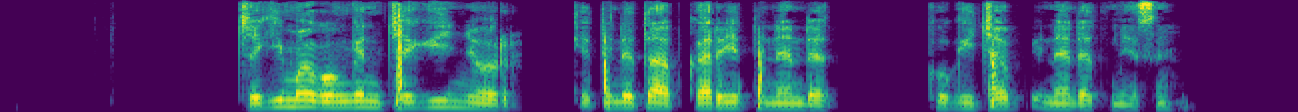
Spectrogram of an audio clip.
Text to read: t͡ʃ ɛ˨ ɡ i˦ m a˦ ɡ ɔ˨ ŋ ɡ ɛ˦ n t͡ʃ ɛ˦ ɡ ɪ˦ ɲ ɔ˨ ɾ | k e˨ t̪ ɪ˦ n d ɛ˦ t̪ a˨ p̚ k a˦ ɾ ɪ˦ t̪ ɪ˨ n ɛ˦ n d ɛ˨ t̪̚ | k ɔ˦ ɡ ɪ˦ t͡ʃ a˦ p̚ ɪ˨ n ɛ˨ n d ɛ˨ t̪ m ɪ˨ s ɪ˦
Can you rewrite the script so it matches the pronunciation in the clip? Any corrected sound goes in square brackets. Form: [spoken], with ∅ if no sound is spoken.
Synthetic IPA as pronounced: t͡ʃ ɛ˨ ɡ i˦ m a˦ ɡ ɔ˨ ŋ ɡ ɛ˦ n t͡ʃ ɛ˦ ɡ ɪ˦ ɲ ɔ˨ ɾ | k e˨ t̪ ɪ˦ n d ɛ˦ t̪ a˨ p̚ k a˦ ɾ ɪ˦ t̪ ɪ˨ n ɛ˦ n d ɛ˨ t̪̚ | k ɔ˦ ɡ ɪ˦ t͡ʃ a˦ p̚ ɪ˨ n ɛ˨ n d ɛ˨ t̪ m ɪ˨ s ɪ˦

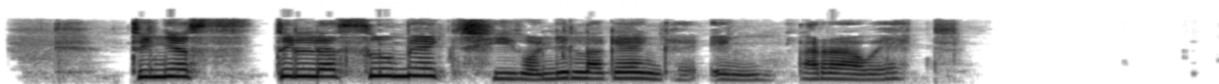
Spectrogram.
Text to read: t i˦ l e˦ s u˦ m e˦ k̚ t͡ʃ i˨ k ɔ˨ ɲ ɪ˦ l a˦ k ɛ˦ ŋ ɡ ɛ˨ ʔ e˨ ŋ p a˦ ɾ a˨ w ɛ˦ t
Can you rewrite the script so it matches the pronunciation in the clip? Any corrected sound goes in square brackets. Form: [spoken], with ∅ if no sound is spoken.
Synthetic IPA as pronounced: t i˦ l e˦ s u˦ m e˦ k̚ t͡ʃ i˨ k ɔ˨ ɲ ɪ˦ l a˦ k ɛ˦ ŋ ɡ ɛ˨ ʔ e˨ ŋ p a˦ ɾ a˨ w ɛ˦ t

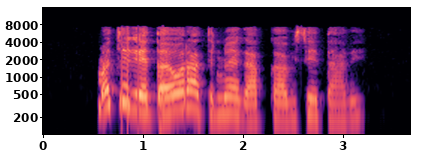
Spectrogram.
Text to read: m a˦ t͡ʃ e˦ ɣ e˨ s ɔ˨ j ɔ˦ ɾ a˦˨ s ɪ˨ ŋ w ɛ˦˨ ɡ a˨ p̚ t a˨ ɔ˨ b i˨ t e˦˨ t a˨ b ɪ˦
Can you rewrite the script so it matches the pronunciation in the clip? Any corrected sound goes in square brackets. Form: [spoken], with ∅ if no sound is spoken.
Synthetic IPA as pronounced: m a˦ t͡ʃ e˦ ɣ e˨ [t] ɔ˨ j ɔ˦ ɾ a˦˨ [t] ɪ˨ [n] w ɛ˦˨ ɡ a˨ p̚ [k] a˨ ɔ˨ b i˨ [s] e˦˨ t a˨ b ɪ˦

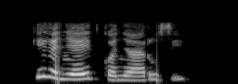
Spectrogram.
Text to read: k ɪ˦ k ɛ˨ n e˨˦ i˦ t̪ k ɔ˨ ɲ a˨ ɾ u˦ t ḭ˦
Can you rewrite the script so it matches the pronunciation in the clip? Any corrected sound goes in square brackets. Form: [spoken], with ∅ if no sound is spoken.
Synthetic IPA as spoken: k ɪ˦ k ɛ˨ [ɲ] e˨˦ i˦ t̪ k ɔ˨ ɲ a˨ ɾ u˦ [s] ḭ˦

